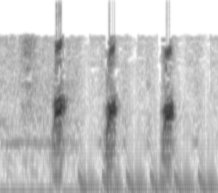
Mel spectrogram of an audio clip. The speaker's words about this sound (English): Just loud quack out of Shatner's ass. Even his farts have pauses.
